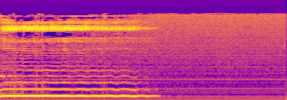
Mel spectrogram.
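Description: A female singer holds one long note with a slight waver at the end of a line, fading out about two and a half seconds in, over a soft sustained backing that carries on alone.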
